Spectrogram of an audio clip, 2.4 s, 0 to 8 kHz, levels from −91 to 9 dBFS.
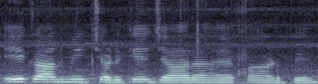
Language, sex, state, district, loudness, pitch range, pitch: Hindi, female, Haryana, Jhajjar, -17 LUFS, 210-240 Hz, 215 Hz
